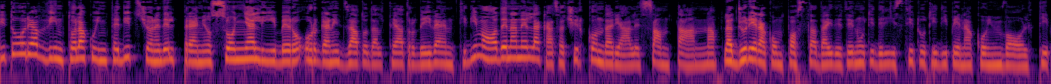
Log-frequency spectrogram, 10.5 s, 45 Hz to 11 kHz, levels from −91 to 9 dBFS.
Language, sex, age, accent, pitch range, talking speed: Italian, female, 40-59, native, 175-225 Hz, 175 wpm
